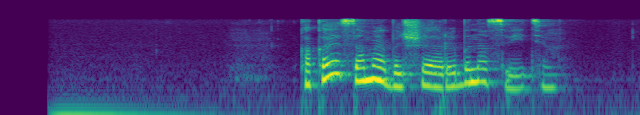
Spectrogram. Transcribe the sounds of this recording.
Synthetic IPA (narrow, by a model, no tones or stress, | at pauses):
kɐkajəsaməjəbɐlʲʂajəɾɨbənɐsvʲetʲɪ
